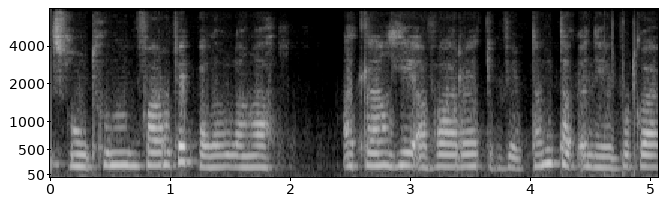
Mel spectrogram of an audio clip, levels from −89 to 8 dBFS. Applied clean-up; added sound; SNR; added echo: neural separator model SepFormer DNS4.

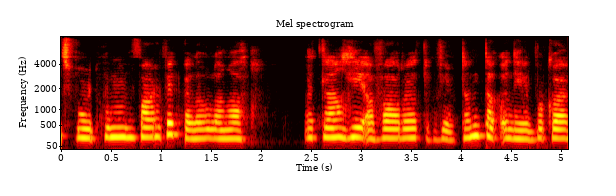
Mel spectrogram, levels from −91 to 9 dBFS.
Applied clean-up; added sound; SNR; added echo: neural mask model DeepFilterNet 3.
